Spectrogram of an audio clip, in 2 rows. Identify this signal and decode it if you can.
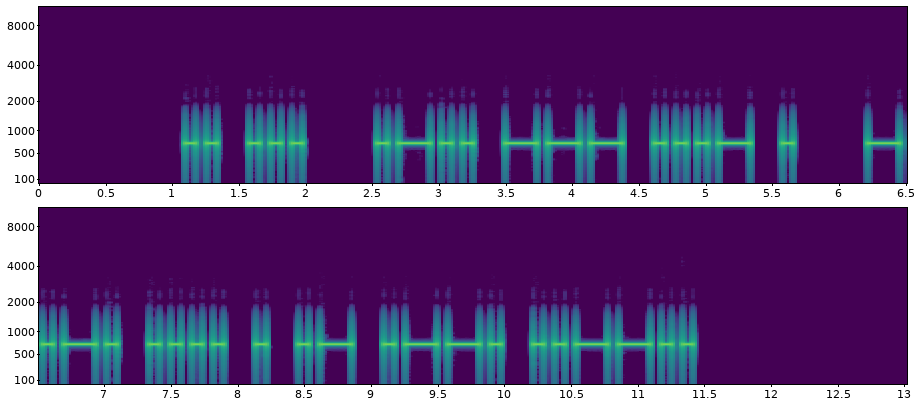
Morse code, heard as a keyed tone, about 15 wpm, 700 Hz. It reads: IS LOVE CHEAP?
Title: Sentences from Top 1200 Words 15wpm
